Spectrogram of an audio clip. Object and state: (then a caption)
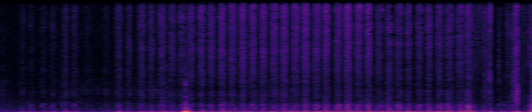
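Colored pencil scratching on a paper sketchbook page. A dark red colored pencil makes about thirty quick scratching strokes on a grey page of a spiral-bound paper sketchbook resting on a wooden desk. The strokes form a steady, rhythmic, bright scratching pattern over a low rumble, with one louder bump near the start.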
